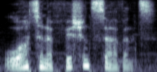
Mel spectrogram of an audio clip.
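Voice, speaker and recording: An actor playing a grumpy, bashful young prince in a visual novel game, with a halting, easily embarrassed delivery. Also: male voice, mid-range voice, very animated, fairly bright tone. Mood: dry, haughty. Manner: stammering, halting when embarrassed.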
